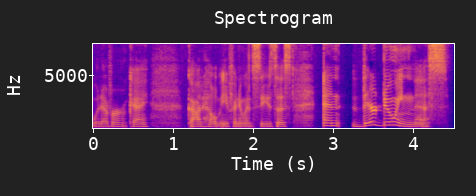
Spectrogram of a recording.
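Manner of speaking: usual speaking voice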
